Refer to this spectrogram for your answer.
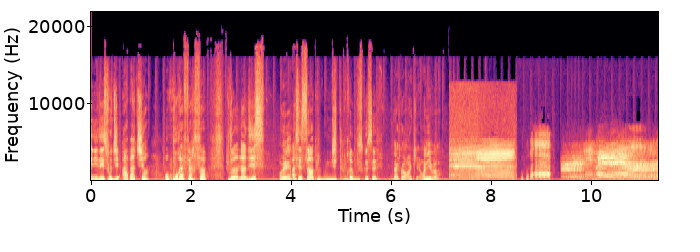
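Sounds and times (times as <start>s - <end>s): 
speech: 0.0s - 7.1s, 8.6s - 11.3s
flock of sheep bleating at the Pompeii archaeological site: 7.2s - 11.3s.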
